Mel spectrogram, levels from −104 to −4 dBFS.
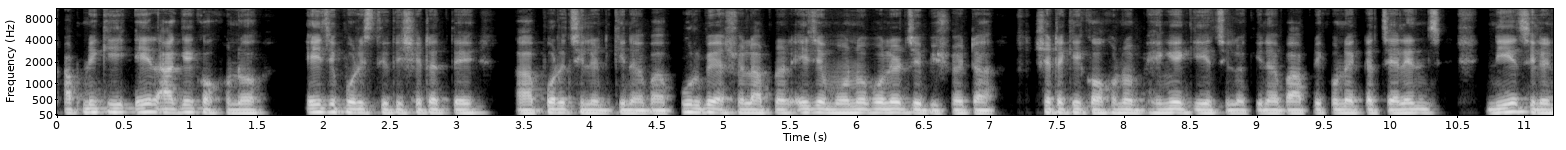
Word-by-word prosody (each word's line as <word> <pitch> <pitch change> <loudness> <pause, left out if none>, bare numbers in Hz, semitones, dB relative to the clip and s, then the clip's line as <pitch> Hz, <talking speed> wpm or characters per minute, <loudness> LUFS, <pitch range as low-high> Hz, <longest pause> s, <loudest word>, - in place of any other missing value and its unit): আপনি 115 - -1
কি 120 - +2 0.2
এর 125 - +4
আগে 115 +3 0
কখনো 95 0 0 0.5
এই 120 - +5
যে 125 - +2
পরিস্থিতি 100 -2 0
সেটাতে 100 0 -1 0.5
আ - - +3 0.2
পড়েছিলেন 95 -3 +1
কিনা? 90 -2 +2
বা 90 - +2
পূর্বে 120 -1 +2
আসলে 100 +1 0
আপনার 95 +1 -2
এই 110 - +2
যে - - +4
মনোবলের 105 +2 +3
যে 100 - +4
বিষয়টা, 90 +1 -1 0.4
সেটা 110 0 0
কি 110 - +2
কখনো 100 +1 +1 0.2
ভেঙে 100 +2 +2
গিয়েছিল 95 -1 0
কিনা 95 0 0
বা 95 - +1
আপনি 95 +2 -6
কোন 100 - 0
একটা 95 - -2
challenge 100 +1 +1 0.5
নিয়েছিলেন 115 -5 +3
100 Hz, 175 wpm, -23 LUFS, 95-105 Hz, 0.5 s, এই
